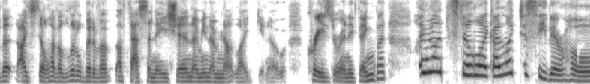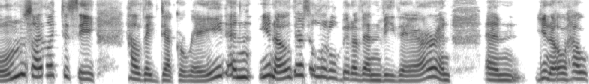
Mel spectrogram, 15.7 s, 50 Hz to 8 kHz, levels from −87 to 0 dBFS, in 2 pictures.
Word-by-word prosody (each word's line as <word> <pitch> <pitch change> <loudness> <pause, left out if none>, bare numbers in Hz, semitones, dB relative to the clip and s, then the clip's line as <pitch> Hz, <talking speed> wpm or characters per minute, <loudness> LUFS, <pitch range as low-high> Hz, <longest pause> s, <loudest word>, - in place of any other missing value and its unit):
that 165 +1 -2
I 165 - 0
still 155 -1 +1
have 165 -1 -5
a 150 - -3
little 175 +4 -6
bit 155 0 -3
of 145 - -8
a 150 +1 -5
a 165 - -5
fascination, 140 +2 +2
I 145 - -2
mean, 145 +1 -5
I'm 135 -1 -6
not, 130 - -7
like, - - -11
you - - -13
know, - - -15 0.3
crazed 150 -2 +2
or - - -6
anything, 140 +7 -3
but 240 +1 -5 0.5
I'm 455 - +5 0.2
not 480 - +1
still 360 -2 +5
like, 345 -1 +1
I 335 0 +4
like 435 +4 -2
to 390 0 +1
see 290 -7 +5
their 195 -3 -2
homes. 190 - +1
I 315 -1 +3
like 360 0 -3
to 330 -3 -2
see 225 -6 +5 0.4
how 230 -4 0
they 200 -2 -1
decorate, 175 - -3
and, 290 -5 +1
you 325 +4 +2
know, 275 +1 +3
there's 370 -3 +1
a 295 - -2
little 280 -4 -3
bit 235 +1 -5
of 210 -1 -1
envy 185 -2 -2
there 180 - -1
and 195 -9 -1 0.5
and, 190 +1 -2 0.2
you 245 +4 +1
know, 210 +1 0
how 235 0 -3
200 Hz, 205 wpm, -23 LUFS, -, 0.5 s, I'm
